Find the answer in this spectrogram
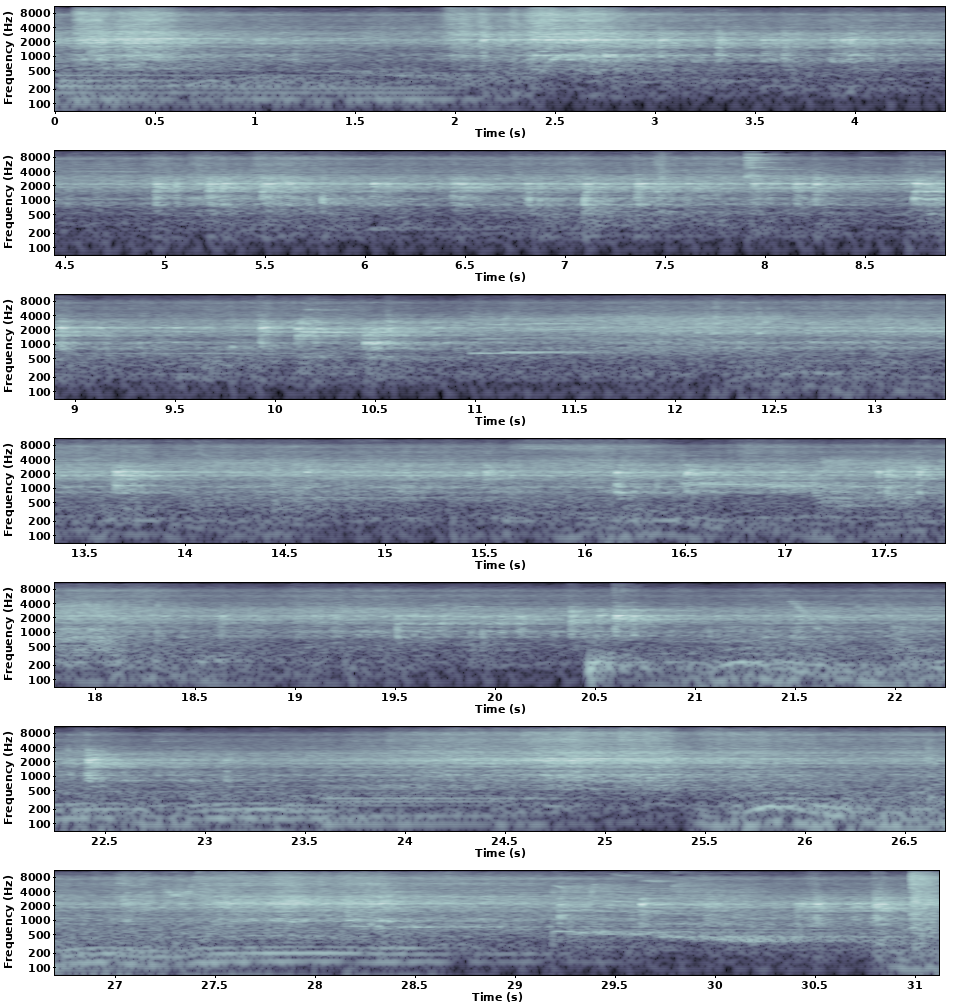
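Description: Experimental improvised music played on homemade instruments: dense scraping and clattering noise with many small knocks and a steady high metallic ringing. About two-thirds in, a low wavering drone enters and carries on to the end.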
